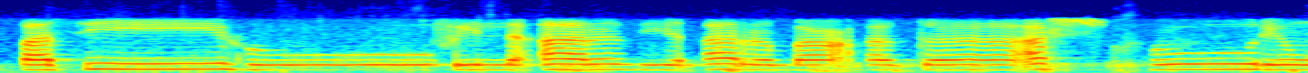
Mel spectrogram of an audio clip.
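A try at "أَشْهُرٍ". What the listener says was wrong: আশহুরিন, ইনো হু লঙ্গইতো না, আশহুরিন ওয়া আলামু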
